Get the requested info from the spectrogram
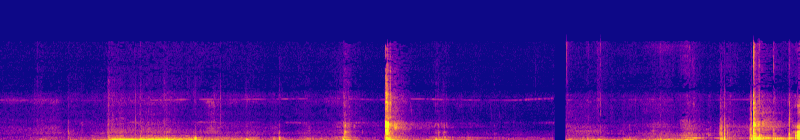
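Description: Stunt scooter's small hard wheels rolling over concrete paving slabs with a rough rumble. Twice there are sharp clacks of the deck hitting the ground as a rider tries a whip, a deck-spin trick: two about a second into the roll, and two more near the end.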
